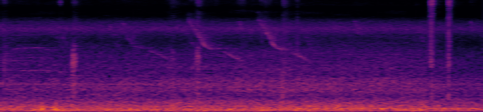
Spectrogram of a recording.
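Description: Wild birds calling: a few quick falling whistled notes about two seconds in, over a steady low rumble, with two sharp clicks near the end.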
